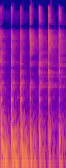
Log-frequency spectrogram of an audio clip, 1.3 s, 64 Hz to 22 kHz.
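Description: A technician taps by ear on the air side of a steel Amtrol EX30 boiler expansion tank, the part holding the air charge above the bladder, to test it. Eight quick, separate taps each give a short, hollow knock with a bright metallic edge and a low thud that dies away fast. The hollow sound shows a working tank, as it should be.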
